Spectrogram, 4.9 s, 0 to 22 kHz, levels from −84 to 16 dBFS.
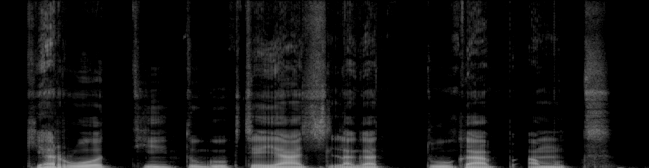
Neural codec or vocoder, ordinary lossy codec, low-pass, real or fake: none; none; none; real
